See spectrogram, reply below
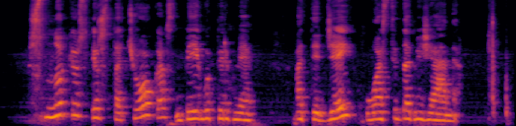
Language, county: Lithuanian, Kaunas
